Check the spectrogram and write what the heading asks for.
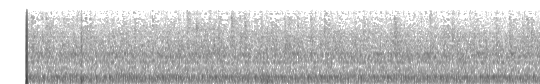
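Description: Front-loading washing machine running its spin cycle: a steady mechanical hum over a low rumble, with a sharp click right at the start.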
